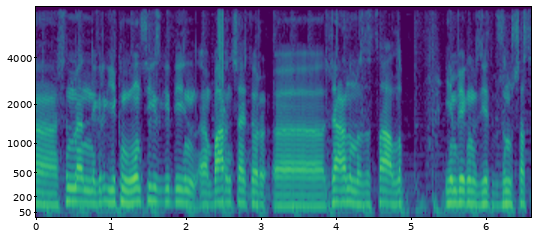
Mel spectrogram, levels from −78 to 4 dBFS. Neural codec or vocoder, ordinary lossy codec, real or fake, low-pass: none; none; real; none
